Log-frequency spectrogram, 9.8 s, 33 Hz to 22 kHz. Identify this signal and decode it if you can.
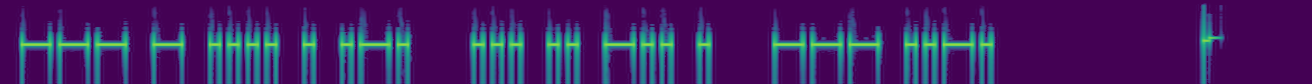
Morse code, heard as a keyed tone, about 17 wpm, 700 Hz. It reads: OTHER SIDE OF
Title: Sets of 5 Words Encore 17wpm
